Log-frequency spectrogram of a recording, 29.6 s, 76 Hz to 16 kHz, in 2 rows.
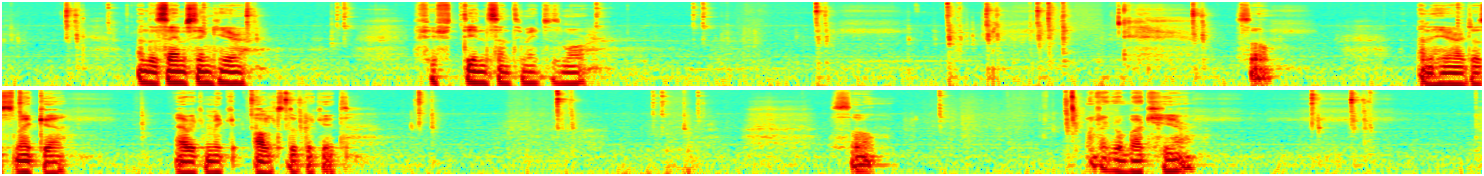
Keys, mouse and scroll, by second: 0.7 Tab, 1.0 middle click, 2.4 Tab, 3.3 click, 4.5 click, 6.9 click, 11.9 Tab, 12.4 middle click, 17.7 alt+d, 21.7 middle click, 25.4 KP_7, 28.3 alt+d.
